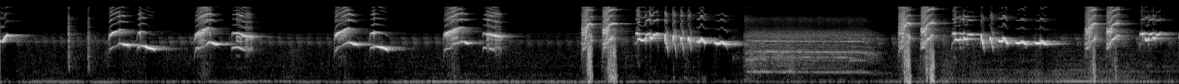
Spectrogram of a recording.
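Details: White-rumped shama (murai batu) singing actively in a lure-song recording meant to provoke other shamas; loud clear whistled phrases with downward-sweeping notes, repeated in bursts, a buzzy rattling passage midway, then more sharp whistles.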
